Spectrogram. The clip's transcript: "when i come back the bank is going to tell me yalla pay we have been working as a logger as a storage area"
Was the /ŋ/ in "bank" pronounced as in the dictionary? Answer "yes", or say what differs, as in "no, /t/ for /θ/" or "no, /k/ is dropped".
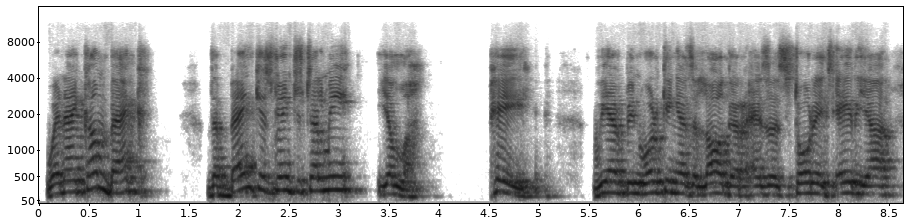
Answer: yes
